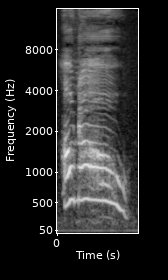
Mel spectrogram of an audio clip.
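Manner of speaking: tiny beetles shrieking in high terror. A narrator's reading. Timid beetles fleeing the spider, high shriek. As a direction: squeal it out, high and loud. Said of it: "they shrieked".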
